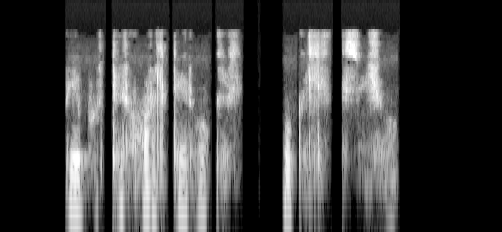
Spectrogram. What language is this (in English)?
Mongolian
